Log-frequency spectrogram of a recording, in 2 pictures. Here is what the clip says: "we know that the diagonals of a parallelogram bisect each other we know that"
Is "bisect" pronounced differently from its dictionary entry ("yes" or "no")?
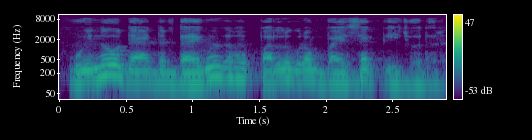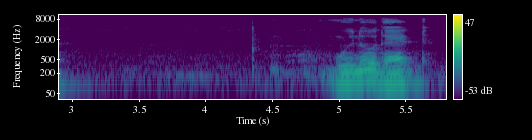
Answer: no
